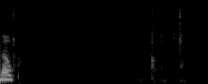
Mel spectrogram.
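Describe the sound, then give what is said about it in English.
Typing on a computer keyboard into a chat: a brief burst of speech gives way to silence, then a few quiet, separate keystroke clicks come in near the end. “Let me type them into a chat real quick so I can give you a proper shout out.”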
